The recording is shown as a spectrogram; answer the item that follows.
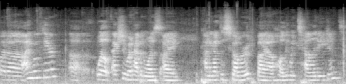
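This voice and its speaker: Against noticeable background noise and audible room echo, a woman talks at a fairly quick pace. Her pitch is medium, and she speaks with a Danish accent. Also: ordinary pitch variation. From Denmark, rural village. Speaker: comedian and model. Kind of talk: stand-up. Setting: stage with audience.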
